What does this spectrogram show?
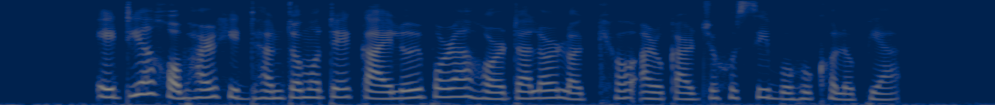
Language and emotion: Assamese, neutral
